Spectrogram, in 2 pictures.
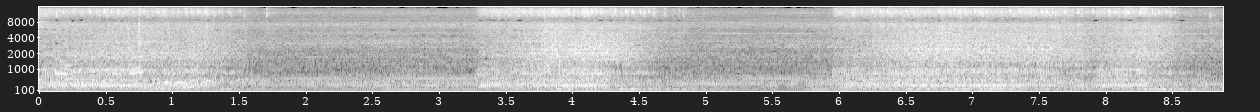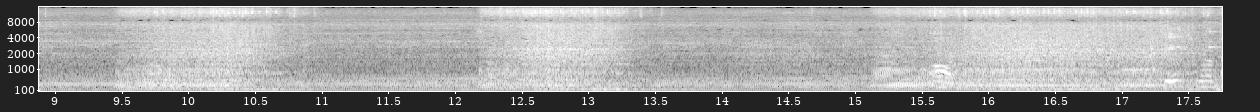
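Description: Sewing machine stitching a hem on a small child's dress, a loud motor whir in repeated bursts separated by short pauses, with no talk over it.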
